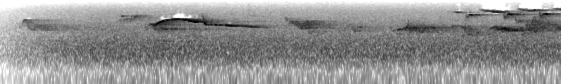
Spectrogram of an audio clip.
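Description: Birds calling: several short, high call notes and one longer call that rises and then slides down, with a few higher chirps near the end, over a steady background hiss.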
